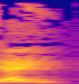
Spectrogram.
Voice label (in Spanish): "yai", Silabas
